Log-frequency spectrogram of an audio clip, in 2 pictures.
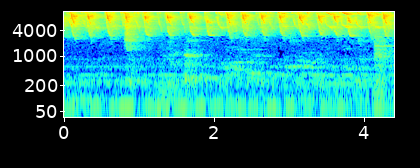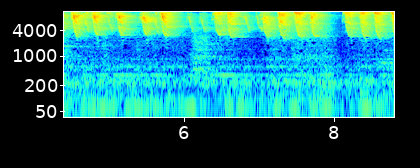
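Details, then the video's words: Chicks being fed by a female double-collared seedeater: a long, insistent train of thin, high chirps, around four per second, slightly irregular, with brief lulls and a few lower notes mixed in. "FEMEA DE COLEIRO BURGUESINHA TRATANDO SEUS FILHOTES"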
